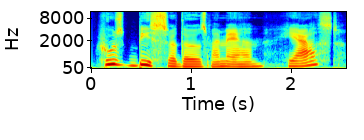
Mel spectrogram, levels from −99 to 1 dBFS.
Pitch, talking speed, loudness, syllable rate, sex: 175 Hz, 190 wpm, -16 LUFS, 5.0 syllables/s, female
